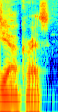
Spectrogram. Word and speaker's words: Gyökeres: Yeah, his name's, we say Gyökeres because we're, when you're ignorant in your English, you think David is not David sometimes. So it is Gyökeres. Victor Gyökeres. That's how you say it in Swedish as well.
